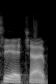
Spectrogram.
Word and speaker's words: Chi: If you had Christ, which would and it says CHI, but I don't know the proper pronunciation of it. – Chi, which would have been cross.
